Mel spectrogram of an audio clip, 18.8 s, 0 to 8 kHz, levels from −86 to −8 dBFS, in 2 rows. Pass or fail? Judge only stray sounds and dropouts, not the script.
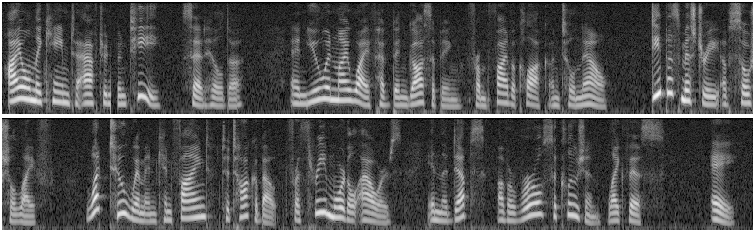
fail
